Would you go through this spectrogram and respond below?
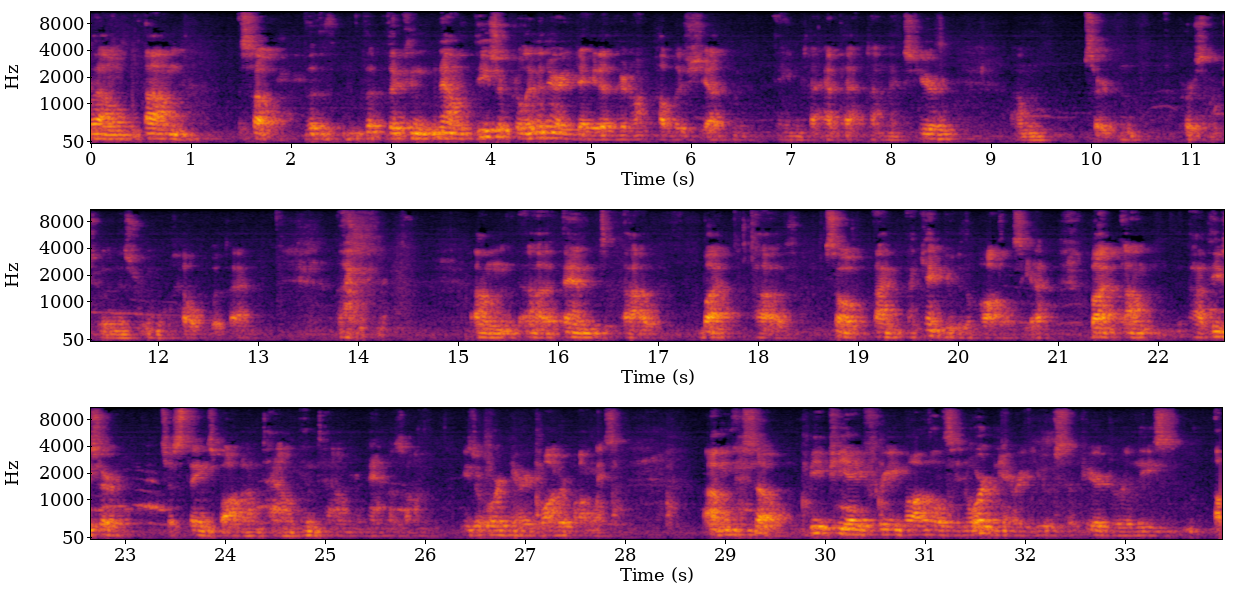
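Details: Adult man whose voice wavers from essential tremor, which his father had in his hands but he has in his voice; essential voice tremor.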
